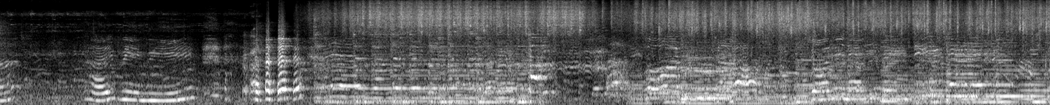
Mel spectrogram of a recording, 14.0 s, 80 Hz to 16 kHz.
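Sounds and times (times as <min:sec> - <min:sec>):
plucked string music: 0:04.1 - 0:14.0
shaker rhythm: 0:04.1 - 0:14.0.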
